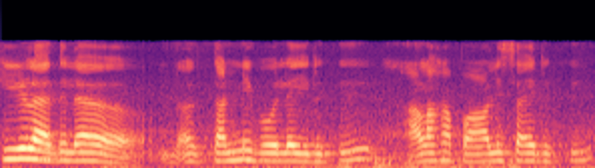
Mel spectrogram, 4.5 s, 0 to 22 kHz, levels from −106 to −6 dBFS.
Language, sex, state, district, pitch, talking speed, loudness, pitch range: Tamil, female, Tamil Nadu, Kanyakumari, 190 Hz, 105 wpm, -17 LUFS, 180-200 Hz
